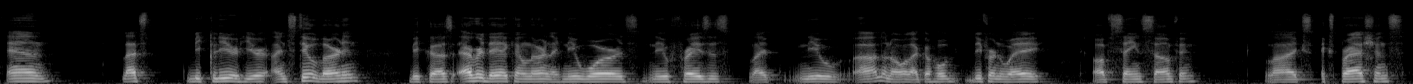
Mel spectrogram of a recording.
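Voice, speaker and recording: A man's voice: mid-range voice, little pitch movement, measured pace, a little mellow, smooth. Chatty Brazilian man vlogging. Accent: Brazilian Portuguese. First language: Portuguese. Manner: chatty, rambling, with many fillers and restarts. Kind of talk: casual opinion vlog. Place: in England.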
